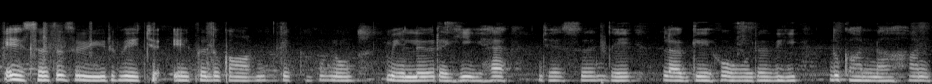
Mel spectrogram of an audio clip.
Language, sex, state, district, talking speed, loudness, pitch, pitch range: Punjabi, female, Punjab, Kapurthala, 110 wpm, -18 LUFS, 185 Hz, 180-200 Hz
